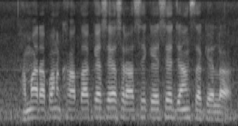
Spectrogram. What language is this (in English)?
Magahi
